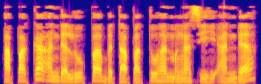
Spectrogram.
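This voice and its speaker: A man's voice: medium pitch, quick pace, fairly bright tone, dry recording. A man preaching a dubbed sermon earnestly, with emphatic rhetorical questions put to his listeners.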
